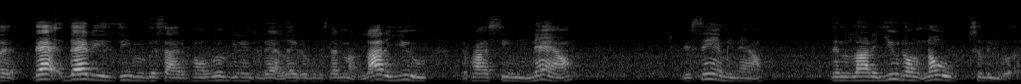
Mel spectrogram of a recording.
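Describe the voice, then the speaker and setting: A woman's fairly low voice in an animated tone at a fairly quick pace, with big swings in loudness, long, frequent pauses, audible room echo and noticeable background noise. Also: ordinary pitch variation. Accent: Southern. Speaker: financial motivational speaker. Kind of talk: live stream monologue.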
